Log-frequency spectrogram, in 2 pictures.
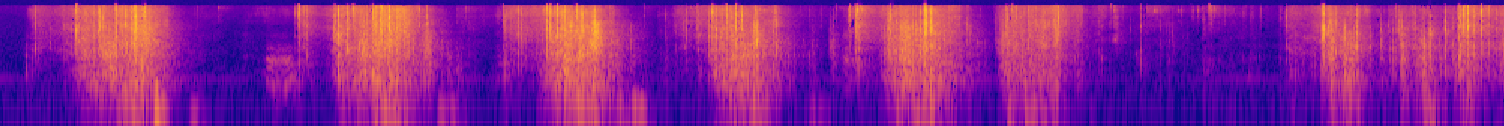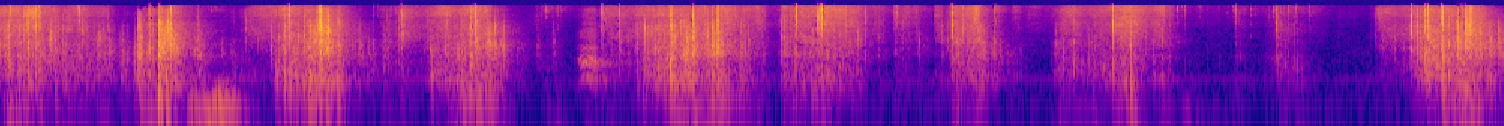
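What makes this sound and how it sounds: Fingertips quickly flip and rub the pages of a thick glossy paper magazine lying open. Short, bright, crinkly paper swishes and rustles come in rapid bursts separated by brief pauses, with almost no low end. Some bursts run together into longer stretches of continuous rubbing.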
